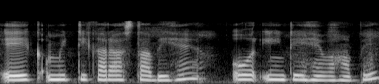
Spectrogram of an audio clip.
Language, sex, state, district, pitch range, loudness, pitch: Hindi, female, Punjab, Kapurthala, 205-225 Hz, -15 LUFS, 215 Hz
